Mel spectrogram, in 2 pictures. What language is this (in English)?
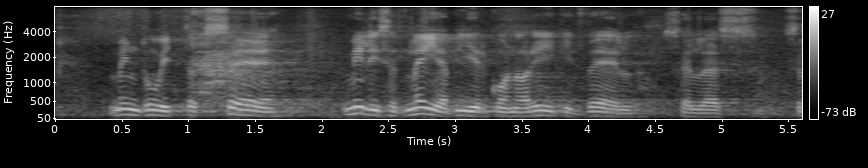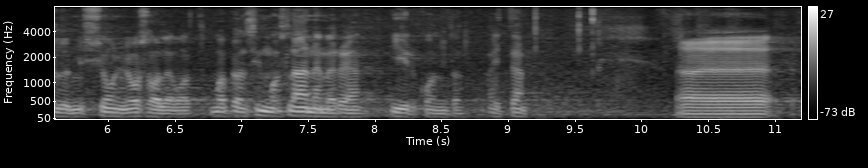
Estonian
